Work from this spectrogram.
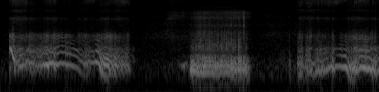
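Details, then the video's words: A sleeping mother Beagle and her puppy snore on a pillow beside an ear; three drawn-out, gurgling, rattly snores, each lasting about a second, with short quiet breaths between them. "Mama and Baby Beagle Snoring"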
